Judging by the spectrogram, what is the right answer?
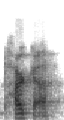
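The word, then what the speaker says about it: Parca: a lot easier yes it's pronounced parka um like you know cool the the guest over the jacket yeah that's awesome yeah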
